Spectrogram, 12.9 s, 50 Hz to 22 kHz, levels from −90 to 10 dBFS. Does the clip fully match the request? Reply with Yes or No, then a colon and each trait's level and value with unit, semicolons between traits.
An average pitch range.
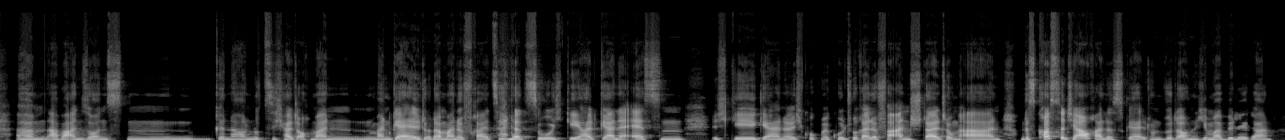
No: narrow, 1.8 semitones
